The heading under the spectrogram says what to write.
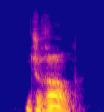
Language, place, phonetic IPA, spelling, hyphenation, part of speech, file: Azerbaijani, Baku, [d͡ʒɯˈɣɑɫ], cığal, cı‧ğal, noun, LL-Q9292 (aze)-cığal.wav
- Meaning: cheater, cheat, rook, one who cheats in card or board games (especially one who insists that s/he didn't cheat)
